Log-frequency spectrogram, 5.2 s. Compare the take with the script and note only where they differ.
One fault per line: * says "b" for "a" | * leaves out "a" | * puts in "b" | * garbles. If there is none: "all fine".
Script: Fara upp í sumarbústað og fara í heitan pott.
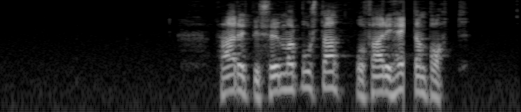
all fine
